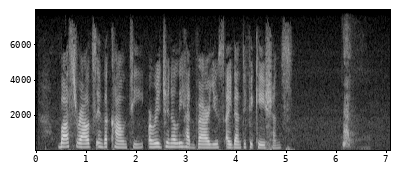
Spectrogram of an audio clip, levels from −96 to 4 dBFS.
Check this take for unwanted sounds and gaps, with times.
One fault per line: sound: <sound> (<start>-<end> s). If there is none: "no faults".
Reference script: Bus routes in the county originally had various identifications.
sound: bark (6.1-6.7 s)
